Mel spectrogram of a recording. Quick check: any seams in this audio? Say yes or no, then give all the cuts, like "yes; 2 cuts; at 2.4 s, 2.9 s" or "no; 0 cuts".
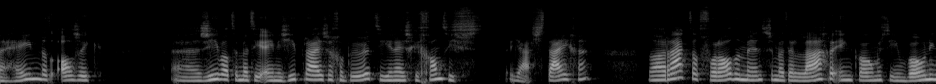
no; 0 cuts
